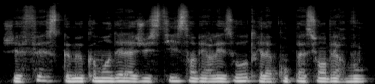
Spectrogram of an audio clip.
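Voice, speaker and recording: A man reading an audiobook, voicing a calm, stern young gentleman who speaks in a quiet, measured way. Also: medium pitch, pitched above the performer's own voice, close to an everyday voice.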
